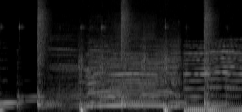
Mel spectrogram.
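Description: cow mooing

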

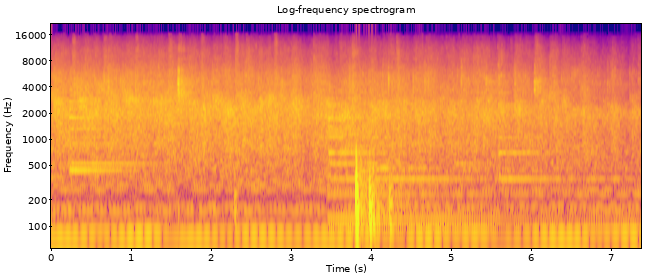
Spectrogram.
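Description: audience clapping hands

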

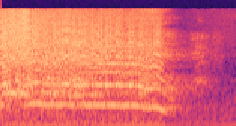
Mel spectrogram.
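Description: person screaming

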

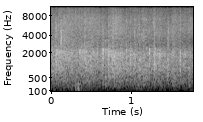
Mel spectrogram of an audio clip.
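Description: round of applause

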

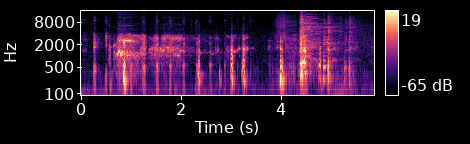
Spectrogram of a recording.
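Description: coughing fit

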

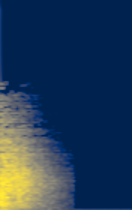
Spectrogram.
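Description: whip crack sound effect

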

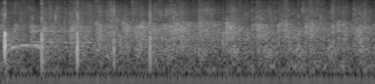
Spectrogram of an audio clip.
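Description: round of applause

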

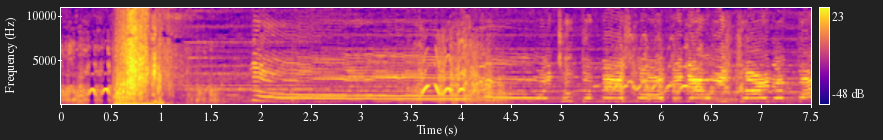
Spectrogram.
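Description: horse neighing

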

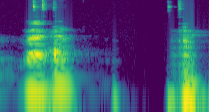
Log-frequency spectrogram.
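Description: clicking

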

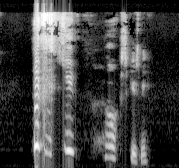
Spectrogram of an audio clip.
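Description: small high-pitched sneeze

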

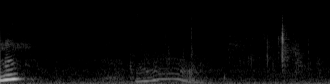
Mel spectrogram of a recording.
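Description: owl hooting

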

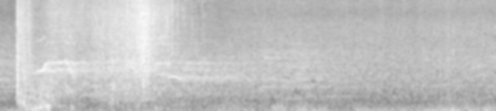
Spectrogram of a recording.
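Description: splashing water

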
